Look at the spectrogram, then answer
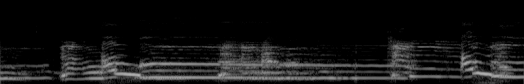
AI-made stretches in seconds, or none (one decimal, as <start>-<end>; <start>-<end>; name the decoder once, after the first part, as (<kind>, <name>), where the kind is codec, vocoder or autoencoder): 0.0-5.2 (codec, SNAC)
